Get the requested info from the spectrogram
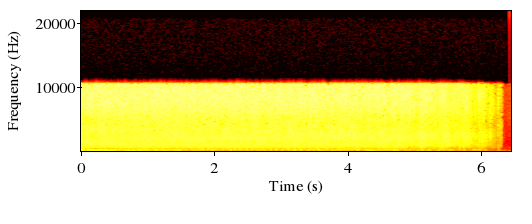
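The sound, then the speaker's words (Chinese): A crowd claps steadily for several seconds, the dense rattle of many hands forming a loud, even wash of noise that fades out abruptly at the end. No one speaks. “你的鼓掌声音都不够响啊。”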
